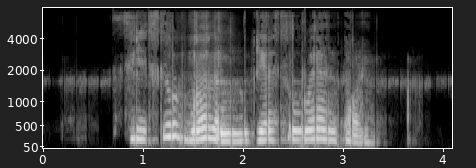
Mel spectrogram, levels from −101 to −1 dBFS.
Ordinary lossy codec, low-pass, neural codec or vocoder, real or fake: AAC, 32 kbps; 7.2 kHz; codec, 32 kHz, 1.9 kbps, SNAC; fake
